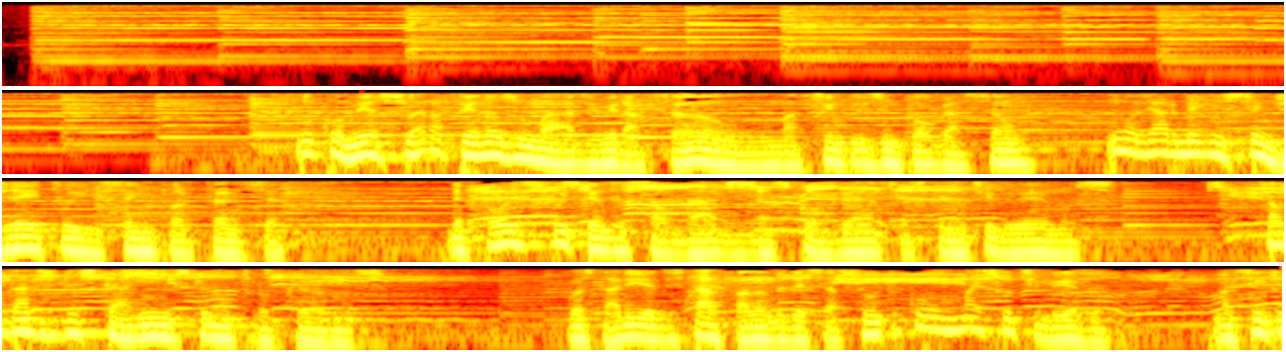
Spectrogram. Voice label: Paquera Convite para Sair Masculino; Telemensagens; Conquistas Cantadas paqueras; Telemensagens 2017

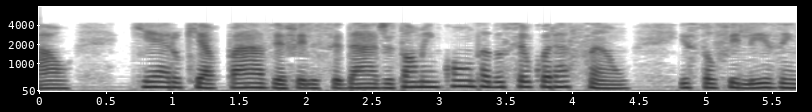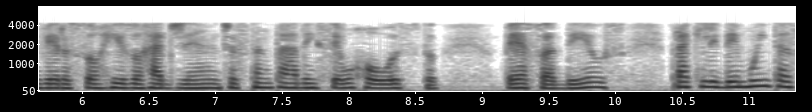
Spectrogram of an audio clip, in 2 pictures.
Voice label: PARABENS PELO CASAMENTO DO IRMãO, fem; Casamentos; Telemensagens 2017

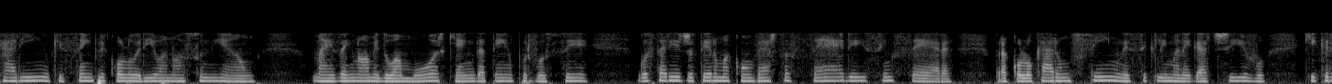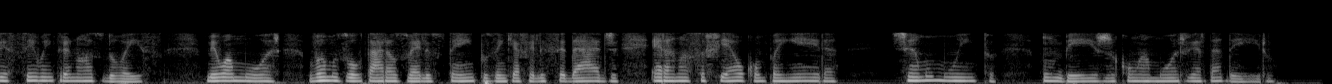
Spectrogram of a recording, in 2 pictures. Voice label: RELACIONAMENTO ABALADO(F), Românticas fem

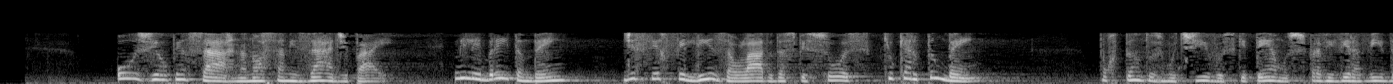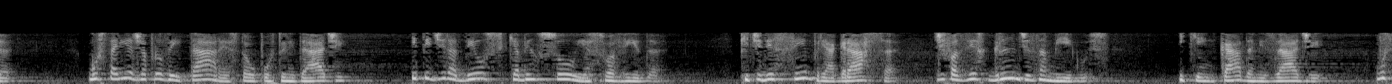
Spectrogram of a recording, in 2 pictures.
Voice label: Homenagem ao Pai Feminino, Telemensagens; Homenagens; Telemensagens 2017

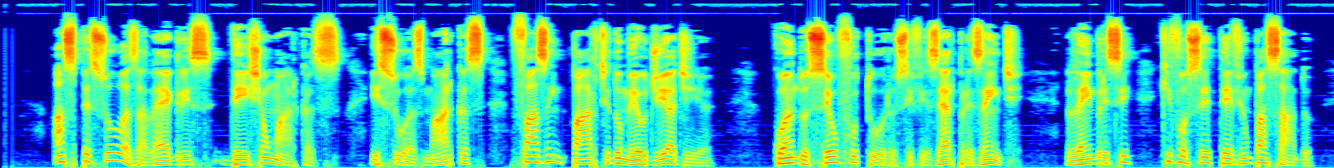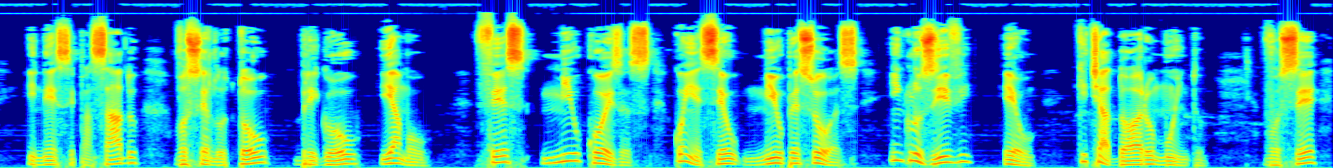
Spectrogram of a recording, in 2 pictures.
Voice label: AMIZADE - M

